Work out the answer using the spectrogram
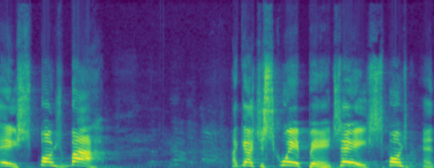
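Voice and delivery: put-on thick New York accent. Recalling voices heard on their left during a movie, thick New York accent. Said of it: "thickest New York accent voices".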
